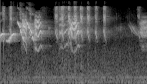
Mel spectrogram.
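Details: Lined seedeater male alongside a calling female, a warm-up for song tournaments; two dense bursts of high warbled, slurred whistles separated by a few sharp ticks, then a thin rising note.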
